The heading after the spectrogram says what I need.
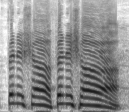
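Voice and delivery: high, loud fight-crowd chant, last one drawn out; crowd egging on. Acted. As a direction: bellow it like neighbours baying for a knockout. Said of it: "All the neighbours were stood around. They were like".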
